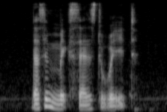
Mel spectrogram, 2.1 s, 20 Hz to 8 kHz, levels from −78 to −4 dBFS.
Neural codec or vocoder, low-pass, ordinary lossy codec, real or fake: none; 7.2 kHz; none; real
